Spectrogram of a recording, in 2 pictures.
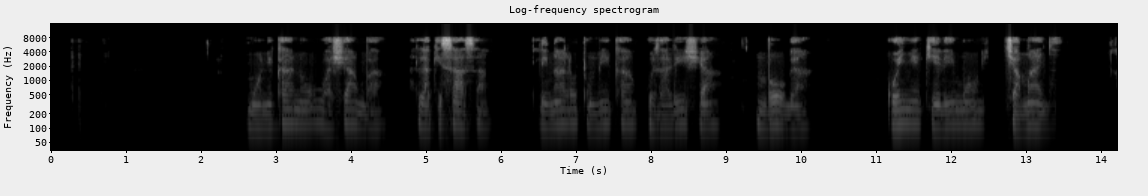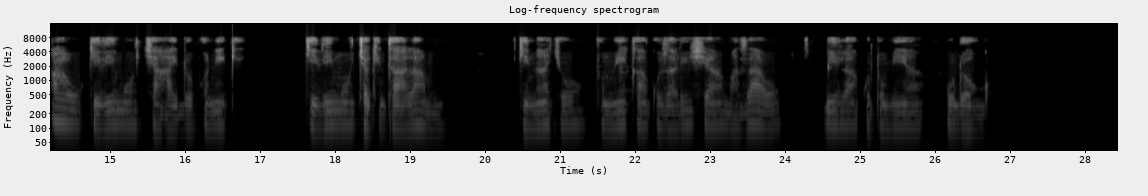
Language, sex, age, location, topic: Swahili, male, 25-35, Dar es Salaam, agriculture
